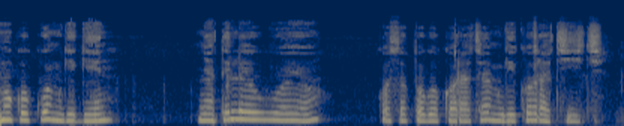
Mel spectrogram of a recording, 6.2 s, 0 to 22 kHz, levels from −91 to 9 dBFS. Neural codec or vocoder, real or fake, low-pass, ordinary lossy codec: none; real; 19.8 kHz; AAC, 32 kbps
